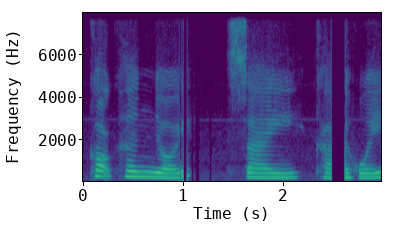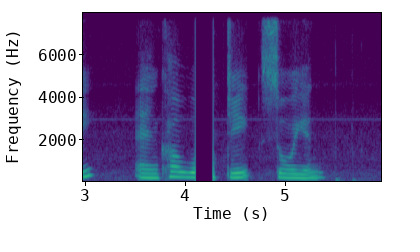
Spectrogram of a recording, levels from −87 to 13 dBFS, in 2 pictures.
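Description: This speech clip has packet loss on an ADPCM call in three places. From 0.96 to 1.28 s, about seven packets totalling 140 ms are lost, scattered over 320 ms, none in a run longer than 40 ms. From 2.48 to 2.64 s, 140 ms drops out. From 4.10 to 4.32 s, 180 ms goes, roughly ten packets. Each hole is silent and hard-edged. The decoder's predictor and step size lose track of the sender's. Sound resumes with brief, slight distortion.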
